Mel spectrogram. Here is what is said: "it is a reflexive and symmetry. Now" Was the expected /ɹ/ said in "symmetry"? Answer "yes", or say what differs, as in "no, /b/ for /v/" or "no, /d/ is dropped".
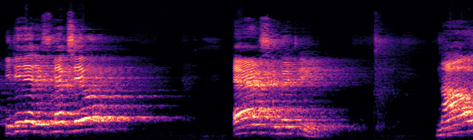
no, /ɹ/ is dropped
